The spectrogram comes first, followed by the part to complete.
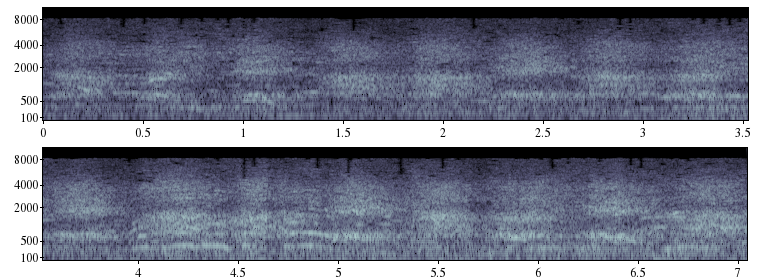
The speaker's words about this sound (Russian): Толпа молодежи на бульваре Сан-Мишель скандирует «Долой полицейское государство».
